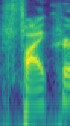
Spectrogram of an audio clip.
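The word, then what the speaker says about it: Fikret: want your name pronounced uh f-i-k-r-e-t i say it like fight crit a lot i think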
